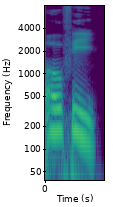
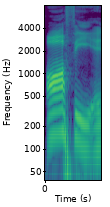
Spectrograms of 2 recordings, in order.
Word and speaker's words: Offie: And so they called I was like, "Yo, Opie." And his boy was like, "Yo, his name is Offie and you know that."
